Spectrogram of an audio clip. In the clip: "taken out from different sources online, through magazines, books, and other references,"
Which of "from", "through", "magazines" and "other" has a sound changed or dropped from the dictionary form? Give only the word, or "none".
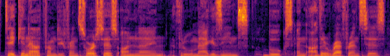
none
